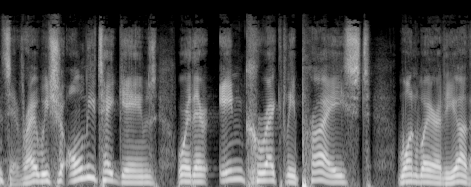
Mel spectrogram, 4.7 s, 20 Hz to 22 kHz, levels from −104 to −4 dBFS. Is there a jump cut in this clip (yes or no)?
no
